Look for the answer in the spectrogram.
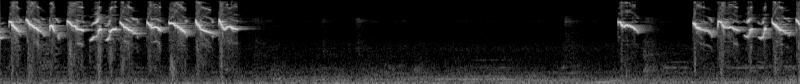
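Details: Caged white-eye singing in the powerful 'tembakan' (shooting) style: a fast burst of high, sharp, descending whistled notes for two seconds, a long pause, one lone note, then the rapid burst resumes.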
